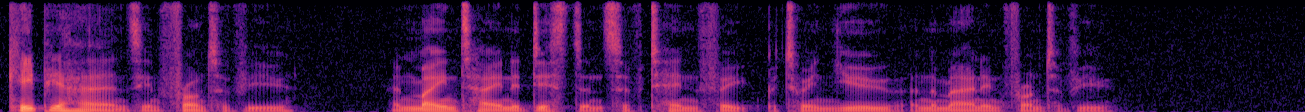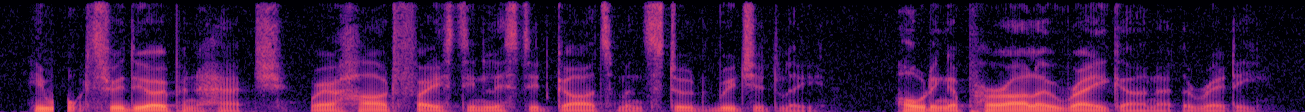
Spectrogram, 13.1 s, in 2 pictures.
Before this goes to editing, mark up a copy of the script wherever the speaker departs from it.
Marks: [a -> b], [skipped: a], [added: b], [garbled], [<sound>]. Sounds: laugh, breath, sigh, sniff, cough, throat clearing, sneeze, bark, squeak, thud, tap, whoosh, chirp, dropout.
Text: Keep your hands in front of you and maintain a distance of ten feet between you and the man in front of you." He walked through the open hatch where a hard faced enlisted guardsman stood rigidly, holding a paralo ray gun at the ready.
Keep your hands in front of you and maintain a distance of ten feet between you and the man in front of you." He walked [dropout] through the open hatch where a hard faced enlisted guardsman stood rigidly, holding a paralo ray gun at the ready.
